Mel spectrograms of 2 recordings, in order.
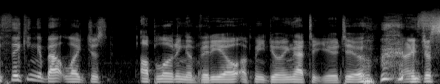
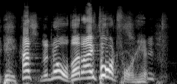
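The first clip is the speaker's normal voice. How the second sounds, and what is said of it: Imitates another person's voice. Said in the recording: “my Adam Driver impression”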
